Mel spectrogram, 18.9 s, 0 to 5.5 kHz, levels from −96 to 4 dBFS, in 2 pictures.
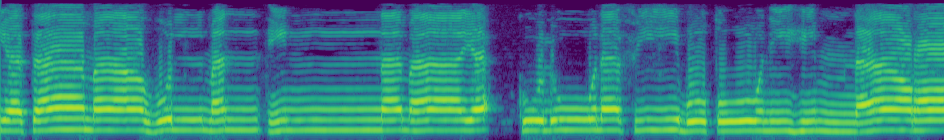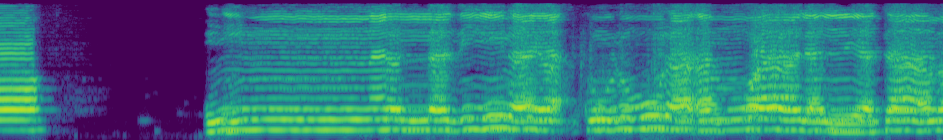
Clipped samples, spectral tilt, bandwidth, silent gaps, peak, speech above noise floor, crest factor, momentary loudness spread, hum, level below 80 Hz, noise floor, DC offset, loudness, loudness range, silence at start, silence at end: under 0.1%; -8 dB/octave; 5.2 kHz; none; -2 dBFS; 62 dB; 10 dB; 8 LU; none; -64 dBFS; -74 dBFS; under 0.1%; -13 LUFS; 3 LU; 0 s; 0 s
